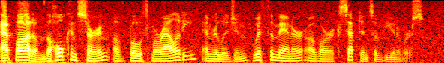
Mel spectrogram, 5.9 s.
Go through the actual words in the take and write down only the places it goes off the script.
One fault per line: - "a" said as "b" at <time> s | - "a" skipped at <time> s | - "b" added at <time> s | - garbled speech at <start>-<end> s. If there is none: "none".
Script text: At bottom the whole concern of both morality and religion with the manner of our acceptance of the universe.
none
